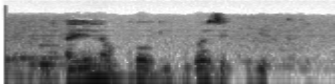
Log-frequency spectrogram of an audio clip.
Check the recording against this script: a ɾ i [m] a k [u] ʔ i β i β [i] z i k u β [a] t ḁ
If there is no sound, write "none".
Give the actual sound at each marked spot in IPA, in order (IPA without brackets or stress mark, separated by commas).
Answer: n, o, a, i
